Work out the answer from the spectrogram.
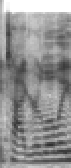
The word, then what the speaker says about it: Tigirlily: TIG girlly tiger ly you still say Tiger Lily but you put that girl in the middle and Brace that girl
